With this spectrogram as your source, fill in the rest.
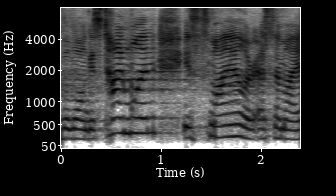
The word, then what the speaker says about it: SMIL: been around for the longest time one is smile or SMI l I don't know why it's pronounced smile because there's no II but whatever its kind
